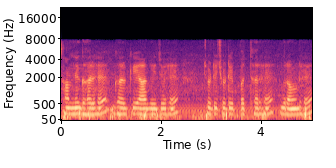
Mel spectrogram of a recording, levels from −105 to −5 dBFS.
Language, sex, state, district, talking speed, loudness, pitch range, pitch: Hindi, female, Jharkhand, Jamtara, 145 wpm, -18 LUFS, 170-180 Hz, 175 Hz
